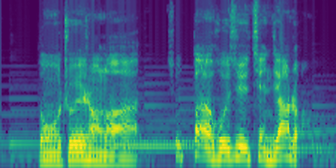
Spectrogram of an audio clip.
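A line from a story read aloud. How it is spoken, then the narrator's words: Calm, smiling. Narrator (Chinese): 袁子峰笑了笑，声音平静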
